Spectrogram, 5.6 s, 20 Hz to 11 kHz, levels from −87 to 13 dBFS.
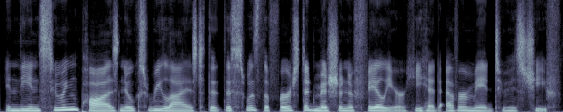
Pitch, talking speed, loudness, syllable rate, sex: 185 Hz, 225 wpm, -17 LUFS, 5.7 syllables/s, female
